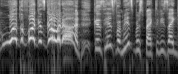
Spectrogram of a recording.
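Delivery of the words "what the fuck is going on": high, loud retold shout of confusion; mock outburst. Van owner yelling at the two women. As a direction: yell it like a baffled guy walking in.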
